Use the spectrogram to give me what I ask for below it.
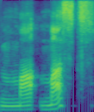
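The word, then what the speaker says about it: mast: men and women both, that were called musts. It's spelled M-A-S-T.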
